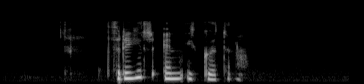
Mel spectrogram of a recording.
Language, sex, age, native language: Icelandic, female, 18-19, Icelandic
